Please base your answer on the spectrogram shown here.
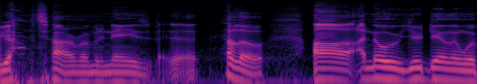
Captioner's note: laughs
